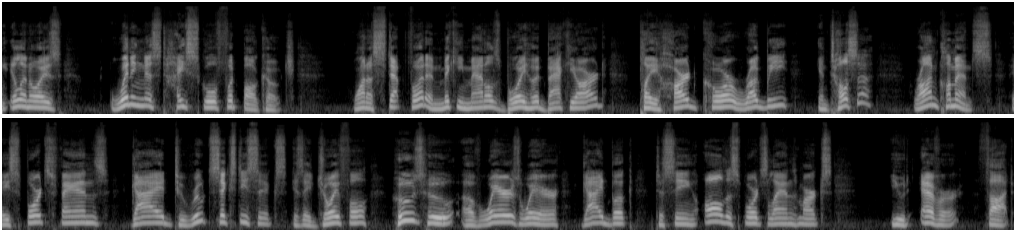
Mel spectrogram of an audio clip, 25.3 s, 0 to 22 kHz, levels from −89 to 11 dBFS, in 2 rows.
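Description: At 18.12 to 18.17 s, between "is a joyful who's" and "of where's where guidebook", damaged data in the compressed stream makes the decoder misread frames and lose sync. A spectrogram shows a 50 ms disturbance.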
